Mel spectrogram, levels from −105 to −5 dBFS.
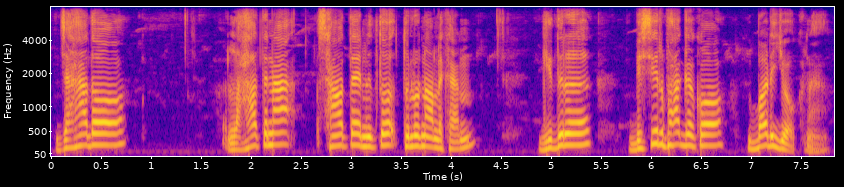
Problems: background conversations at intervals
